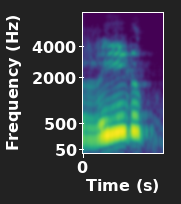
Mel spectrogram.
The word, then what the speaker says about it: read: हो रही है, तो वर्ब की सेकंड फॉर्म लगती है और रीड का सेकंड फॉर्म रेड होता है, लेकिन लिखाता रीड ही है।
